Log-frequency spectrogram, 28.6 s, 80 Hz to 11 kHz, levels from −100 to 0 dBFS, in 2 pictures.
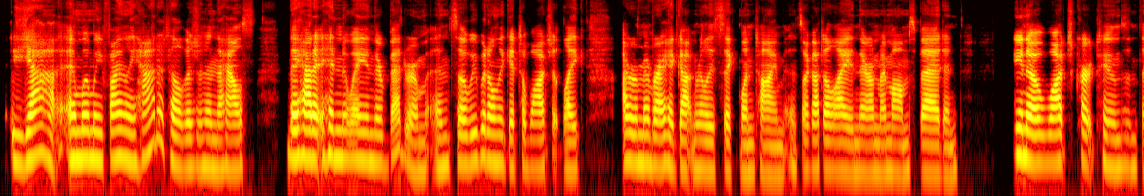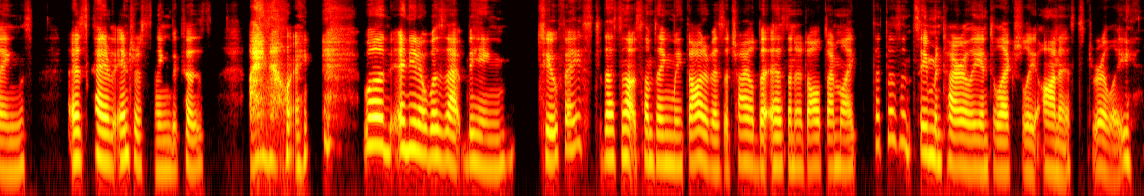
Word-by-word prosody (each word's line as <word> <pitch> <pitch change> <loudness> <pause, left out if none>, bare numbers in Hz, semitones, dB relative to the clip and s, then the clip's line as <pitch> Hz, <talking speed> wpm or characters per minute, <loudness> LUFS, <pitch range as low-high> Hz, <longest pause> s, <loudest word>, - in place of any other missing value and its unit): Yeah, 205 +4 +2
and 200 0 +2
when 205 0 +1
we 200 -1 -2
finally 205 0 0
had 210 - -1
a 325 - -3
television 170 - -2
in 170 -1 -4
the 160 0 -2
house, 160 +1 0 0.4
they 205 0 +5
had 210 -1 +8
it 200 - +3
hidden 210 -2 -1
away 200 -1 0
in 195 0 -5
their 185 -1 -2
bedroom, 155 -2 -3
and 170 +1 -7
so 180 0 0
we 190 +2 -5
would 210 0 -2
only 190 -1 -1
get 170 0 -2
to 175 - -4
watch 165 0 -1
it, - - -5
like 155 +1 -2 0.5
I - - +4
remember 185 -1 0
I 170 - +3
had 170 -3 -3
gotten 160 -1 +2
really 160 -1 -3
sick 155 0 -4
one 145 0 -3
time, 140 -2 -1
and - - -14
so - - -3
I - - -1
got 160 0 0
to 160 - +1
lie 155 0 +2
in 145 0 -5
there 145 -1 0
on 145 - -4
my 145 0 -2
mom's 150 0 -4
bed 145 -1 +2
and, 140 +2 -9 0.7
you 220 0 +5
know, 185 -3 +7
watch 185 +1 +3
cartoons 175 -3 -2
and 170 0 -15
things, 160 +2 -6 0.5
and 200 - +5
it's 200 0 -3
kind 200 -5 +4
of - - -6
interesting 175 -6 -3
because 160 +1 -4 0.6
I - - +10
know, - - +2
right? - - -6 0.6
Well, 290 0 +7
and 240 -4 -3
and, 265 0 +3
you 260 - +4
know, 235 -2 +1
was 215 -1 -1
that 190 -1 +2
being 180 +1 -7 0.3
two-faced? 220 +5 -4
That's 210 0 +1
not 210 -1 +4
something 190 -2 -3
we 175 0 -7
thought 195 +3 +3
of 180 - -4
as 160 -1 -4
a - - -6
child, 190 -2 -2
but 170 - +3
as 175 0 -1
an 175 -1 -3
adult, 170 0 -2
I'm 170 +1 -2
like, 170 +1 -4 0.2
"That 290 -1 -10
doesn't 315 -7 -10
seem 230 -2 -1
entirely 175 -4 +1
intellectually 155 -1 -3
honest, 155 -4 -2
really." 170 +4 -5
180 Hz, 205 wpm, -24 LUFS, 160-205 Hz, 0.7 s, I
